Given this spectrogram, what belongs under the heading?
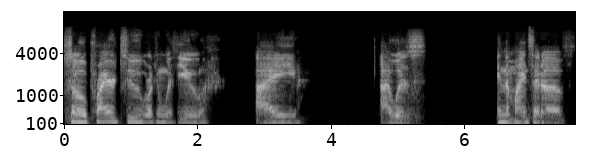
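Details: Adult man with decades-long stuttering that included severe speech blocks, after about 2.5 weeks of daily smooth speech coaching, presented as smoother; stuttering, mild residual disfluency.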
